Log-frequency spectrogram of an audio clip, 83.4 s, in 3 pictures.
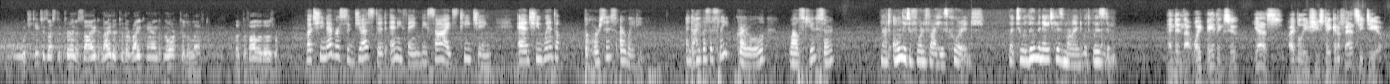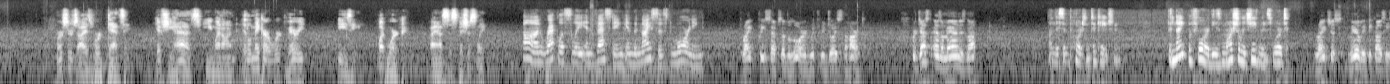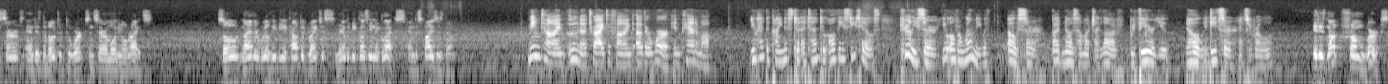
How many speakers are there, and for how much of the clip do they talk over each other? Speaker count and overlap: five, no overlap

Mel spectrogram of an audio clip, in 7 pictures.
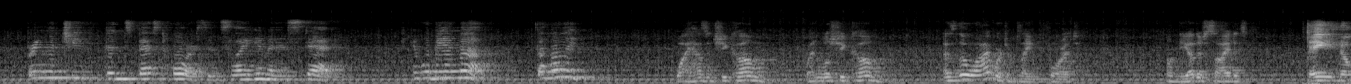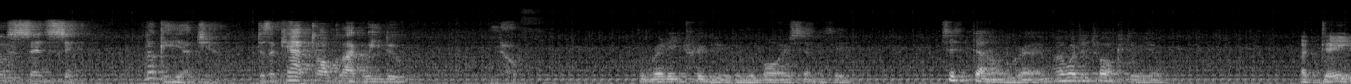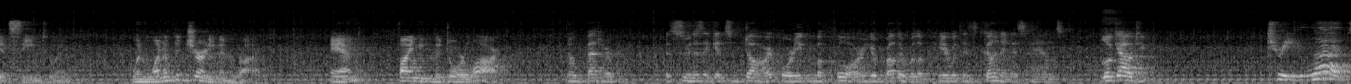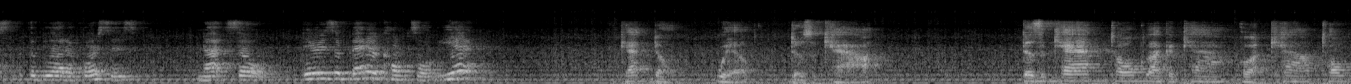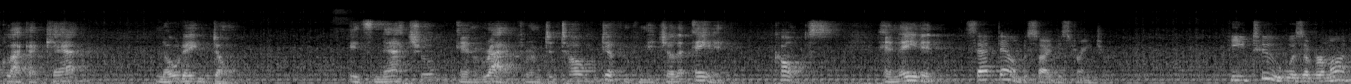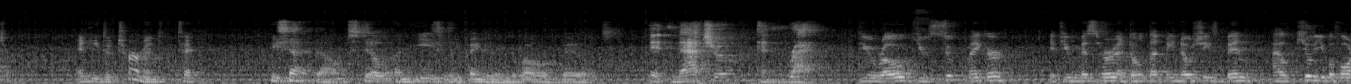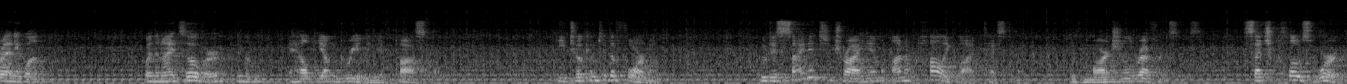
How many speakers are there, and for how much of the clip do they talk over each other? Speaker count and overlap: five, no overlap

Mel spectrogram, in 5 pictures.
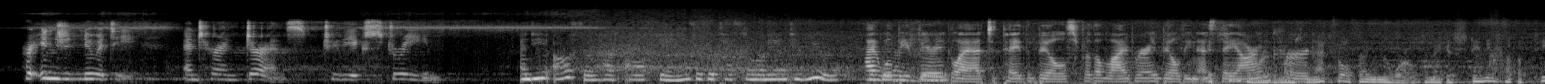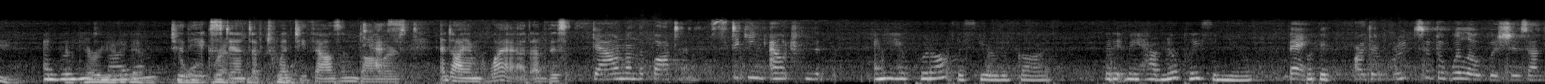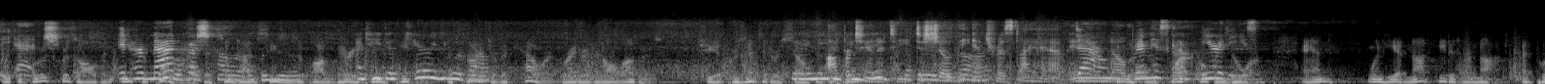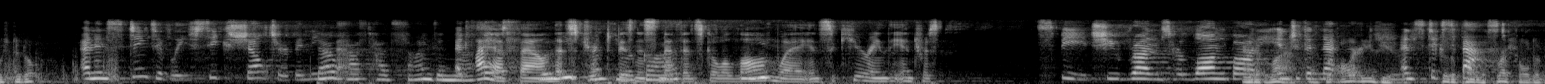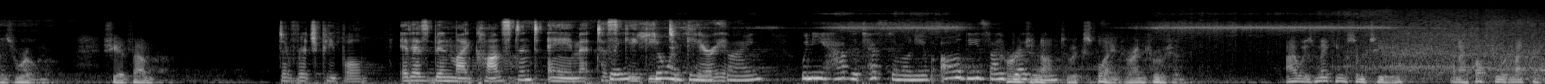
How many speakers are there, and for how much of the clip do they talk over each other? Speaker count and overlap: four, about 34%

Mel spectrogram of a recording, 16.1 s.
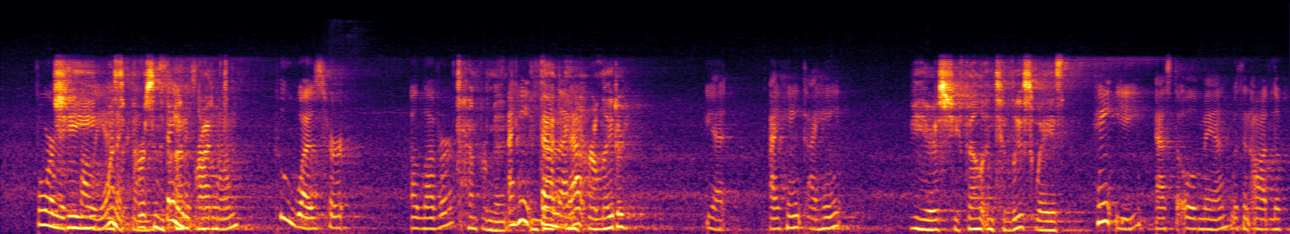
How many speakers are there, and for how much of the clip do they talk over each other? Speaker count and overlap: two, about 25%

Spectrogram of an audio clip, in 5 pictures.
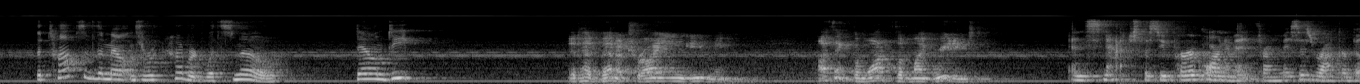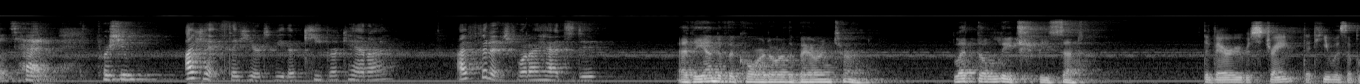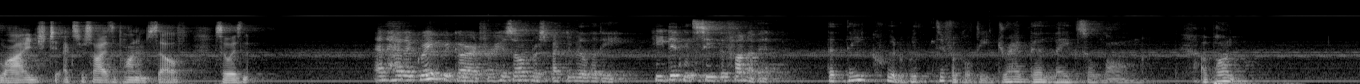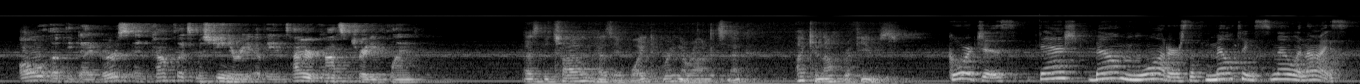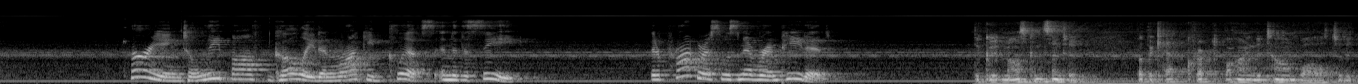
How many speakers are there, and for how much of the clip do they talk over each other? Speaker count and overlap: ten, no overlap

